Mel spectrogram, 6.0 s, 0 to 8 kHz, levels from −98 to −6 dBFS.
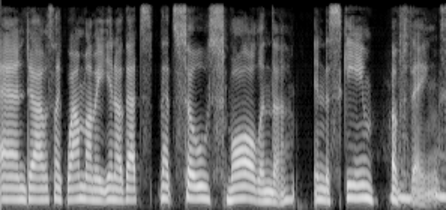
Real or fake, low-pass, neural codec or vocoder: fake; 7.2 kHz; codec, 16 kHz, 4 kbps, X-Codec, WavLM features, trained on Multilingual LibriSpeech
